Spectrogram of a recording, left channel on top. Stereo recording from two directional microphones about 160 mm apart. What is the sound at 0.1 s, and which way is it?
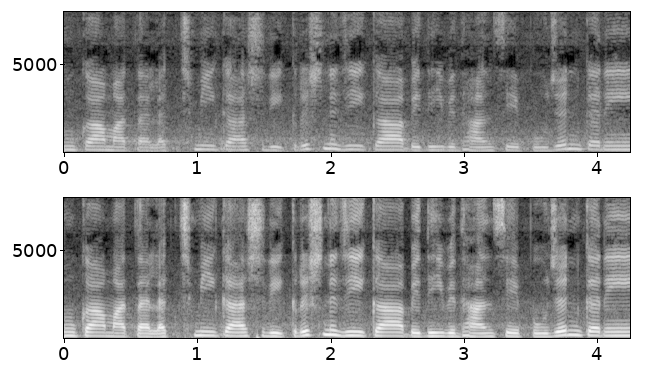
A woman's voice, 40° right (ahead or behind).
